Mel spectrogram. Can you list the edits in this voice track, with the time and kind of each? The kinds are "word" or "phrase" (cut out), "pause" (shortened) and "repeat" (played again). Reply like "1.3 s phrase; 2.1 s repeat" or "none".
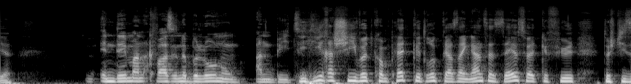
1.5 s word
